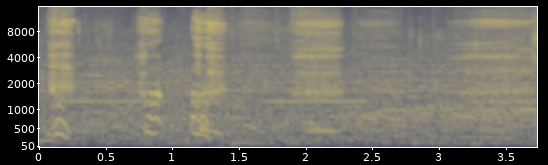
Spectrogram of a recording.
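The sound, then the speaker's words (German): A few short, breathy inhales and exhales, sharp and slightly snorting, as a person breathes deeply in and out, followed by a quieter stretch of background noise. “Einmal tief ein- und ausatmen.”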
